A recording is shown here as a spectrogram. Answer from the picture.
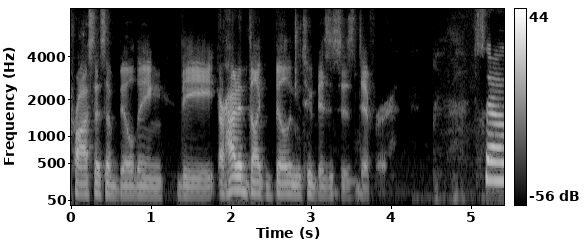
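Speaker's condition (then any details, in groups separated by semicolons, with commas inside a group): No condition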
